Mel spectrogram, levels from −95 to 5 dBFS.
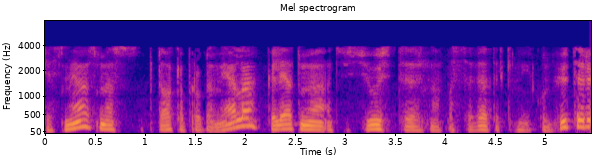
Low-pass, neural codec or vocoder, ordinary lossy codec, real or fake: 7.2 kHz; vocoder, 44.1 kHz, 80 mel bands, Vocos; AAC, 16 kbps; fake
